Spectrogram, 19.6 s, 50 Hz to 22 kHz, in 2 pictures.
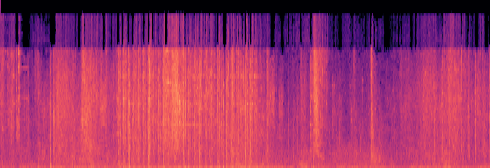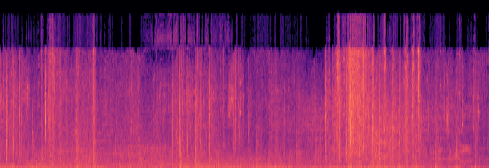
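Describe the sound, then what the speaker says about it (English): Frag grenade blast amid sustained gunfire and combat clatter in Space Marine 2, a dense, loud wall of explosions, shots and mechanical crashes running throughout, with faint game voices mixed in. "Deploying frag grenade."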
